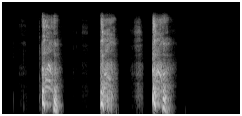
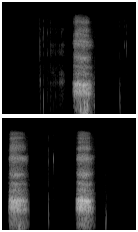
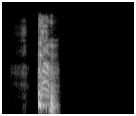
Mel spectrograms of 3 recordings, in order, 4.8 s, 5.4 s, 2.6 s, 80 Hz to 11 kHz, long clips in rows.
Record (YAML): three_cough_length: 4.8 s
three_cough_amplitude: 29567
three_cough_signal_mean_std_ratio: 0.32
exhalation_length: 5.4 s
exhalation_amplitude: 12877
exhalation_signal_mean_std_ratio: 0.33
cough_length: 2.6 s
cough_amplitude: 27442
cough_signal_mean_std_ratio: 0.28
survey_phase: alpha (2021-03-01 to 2021-08-12)
age: 45-64
gender: Male
wearing_mask: 'No'
symptom_none: true
symptom_onset: 4 days
smoker_status: Never smoked
respiratory_condition_asthma: false
respiratory_condition_other: false
recruitment_source: REACT
submission_delay: 2 days
covid_test_result: Negative
covid_test_method: RT-qPCR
